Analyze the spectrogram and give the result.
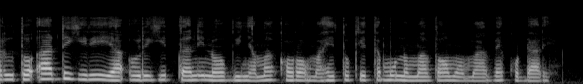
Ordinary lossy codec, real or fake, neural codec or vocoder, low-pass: none; fake; vocoder, 22.05 kHz, 80 mel bands, WaveNeXt; 9.9 kHz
